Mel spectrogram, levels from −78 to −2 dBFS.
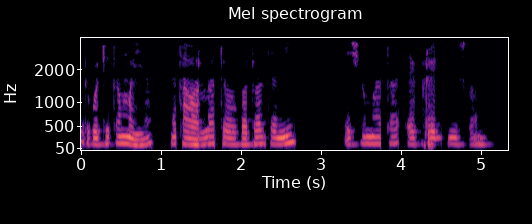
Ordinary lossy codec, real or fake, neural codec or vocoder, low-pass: MP3, 32 kbps; real; none; 3.6 kHz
